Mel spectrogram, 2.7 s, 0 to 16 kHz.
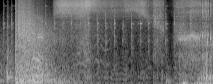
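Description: Rapid bursts of gunfire in the video game Half Dead 2 with a booming cannon blast, loud and close, with a voice shouting over the action.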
